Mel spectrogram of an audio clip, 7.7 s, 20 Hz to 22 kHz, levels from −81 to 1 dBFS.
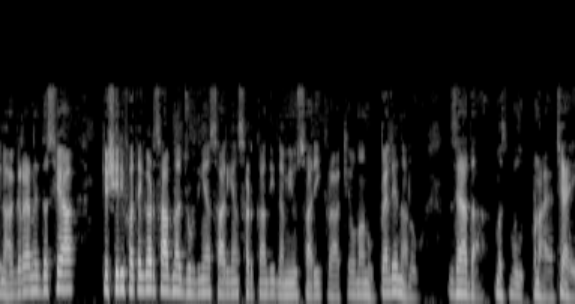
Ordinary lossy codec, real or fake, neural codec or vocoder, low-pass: none; real; none; none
